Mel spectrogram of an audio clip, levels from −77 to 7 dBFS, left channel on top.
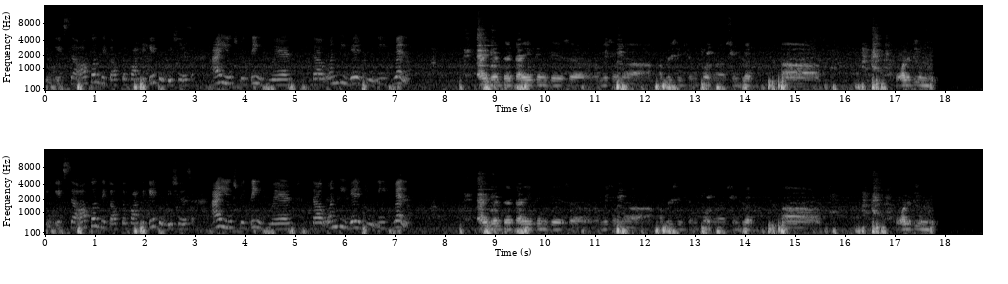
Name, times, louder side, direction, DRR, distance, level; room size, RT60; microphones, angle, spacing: voice 1, 0.0-2.9 3.3-4.9 5.3-7.3 15.7-15.8, equal, 55° right, 0.9 m, -40 dB
voice 2, 8.6-10.8 11.3-11.9 12.3-12.6 13.1-14.1 14.6-15.5 16.2-16.7 17.0-17.8, left 1 dB, 85° left, 0.7 m, -28 dB
2.6 x 2.2 x 2.5 m
head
